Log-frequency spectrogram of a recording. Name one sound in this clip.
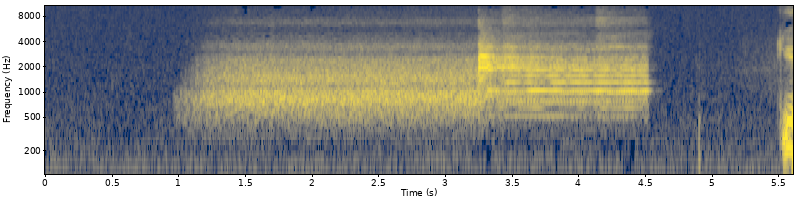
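Music plays from a small phone speaker.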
